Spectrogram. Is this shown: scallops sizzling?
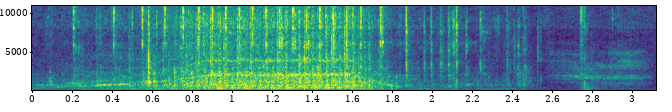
no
